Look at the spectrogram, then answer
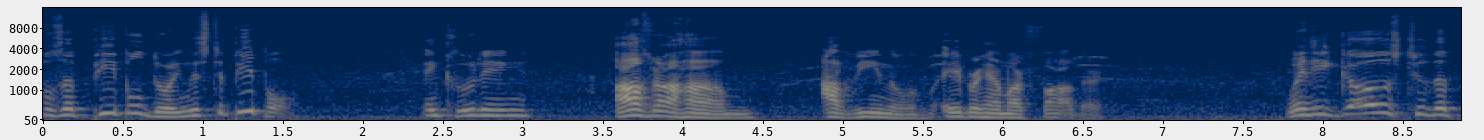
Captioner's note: Hebrew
